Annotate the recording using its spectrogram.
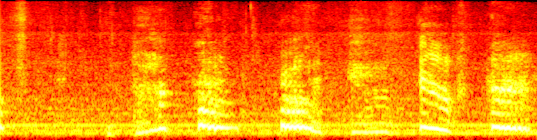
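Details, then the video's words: Holly, a pet dog, making funny noises while play-fighting with Zeus: a run of short, strained, whiny growl-moans, each rising then falling, roughly one every half second, with quieter gaps between. "Holly making noises fighting"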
